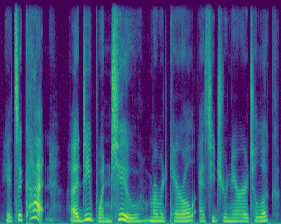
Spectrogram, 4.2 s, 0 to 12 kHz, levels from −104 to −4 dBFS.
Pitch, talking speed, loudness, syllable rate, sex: 205 Hz, 200 wpm, -23 LUFS, 5.6 syllables/s, female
